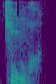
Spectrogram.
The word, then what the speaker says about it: quinoa: No, it's called quinoa. Quinoa. That's the way you pronounce it.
